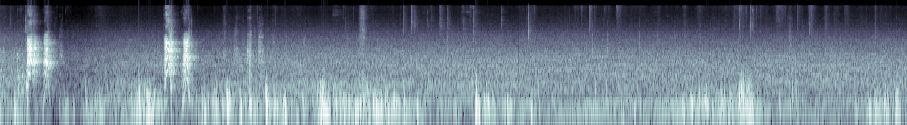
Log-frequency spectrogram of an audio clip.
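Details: German Shepherd dog playing with a bed: two sharp, loud barks close together near the start, a third pair about three seconds later, then quieter rustling, thumps and scuffling of play with no further barking.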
